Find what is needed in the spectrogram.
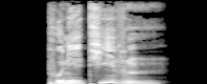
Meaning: strong dative masculine/neuter singular of punitiv
- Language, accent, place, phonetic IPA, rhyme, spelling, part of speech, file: German, Germany, Berlin, [puniˈtiːvm̩], -iːvm̩, punitivem, adjective, De-punitivem.ogg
